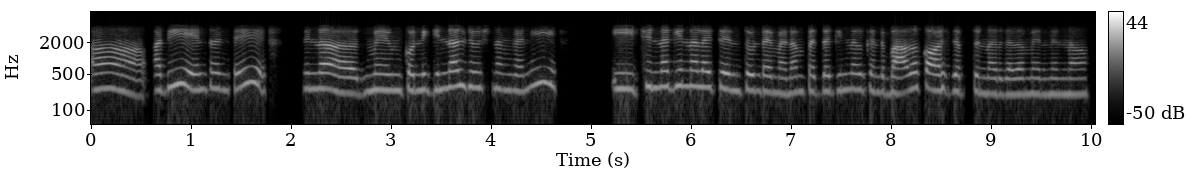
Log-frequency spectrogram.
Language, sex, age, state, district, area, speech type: Telugu, female, 18-30, Telangana, Karimnagar, urban, conversation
